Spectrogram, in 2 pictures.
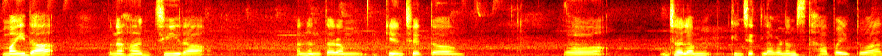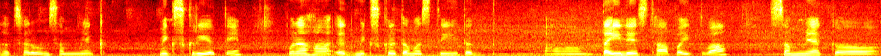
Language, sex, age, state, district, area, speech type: Sanskrit, female, 18-30, Karnataka, Davanagere, urban, spontaneous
